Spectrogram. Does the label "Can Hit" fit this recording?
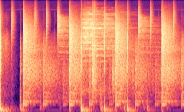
No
